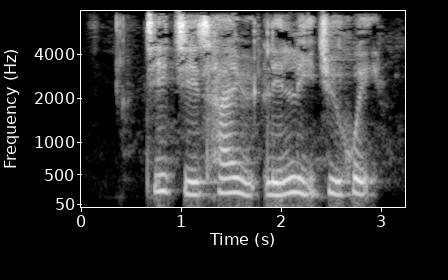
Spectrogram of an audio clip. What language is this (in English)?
Chinese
